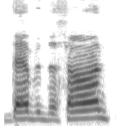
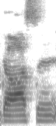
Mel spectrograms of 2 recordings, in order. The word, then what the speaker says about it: Dassaw: Dassaw. Sorry about that. You can no, it's all good. It's close. It's better than Dawson. It's better than Thesaurus.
